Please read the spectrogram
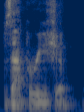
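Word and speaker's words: Zaporizhzhia: So you're from Zaporizhia originally. – You pronounced it very well. I'm impressed.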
